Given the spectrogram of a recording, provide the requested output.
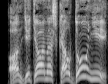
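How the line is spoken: Shouting from deep inside. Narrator (Russian): кричал Лейтон из глубины палатки

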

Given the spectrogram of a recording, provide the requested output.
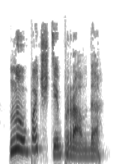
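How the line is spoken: Stifled laugh. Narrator (Russian): Эдвард сдавленно рассмеялся

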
